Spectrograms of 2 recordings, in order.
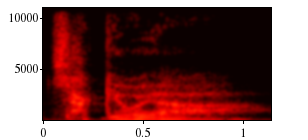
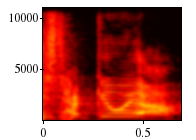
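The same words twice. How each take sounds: First: It is called out in a soft, warm voice. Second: It is called out in an angry, harsh voice. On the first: The caller cares for the person. The speaker calls it right. "정말 부드러운 목소리로, 따뜻한 목소리로" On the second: The caller is irritated with the person. The speaker calls it wrong. "막 승질 내면서"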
